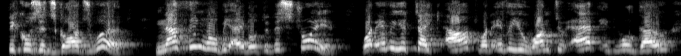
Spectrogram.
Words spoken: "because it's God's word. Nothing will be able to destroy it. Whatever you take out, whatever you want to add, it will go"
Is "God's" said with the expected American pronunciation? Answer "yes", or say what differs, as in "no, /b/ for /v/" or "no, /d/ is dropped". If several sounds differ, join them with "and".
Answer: yes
